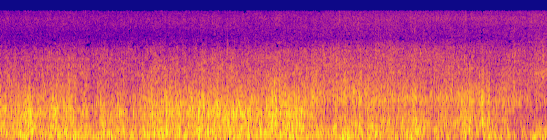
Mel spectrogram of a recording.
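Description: Wind buffeting the microphone over the rush and splash of water along the hull of a sailboat under sail, with one short, sharper sound near the end.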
